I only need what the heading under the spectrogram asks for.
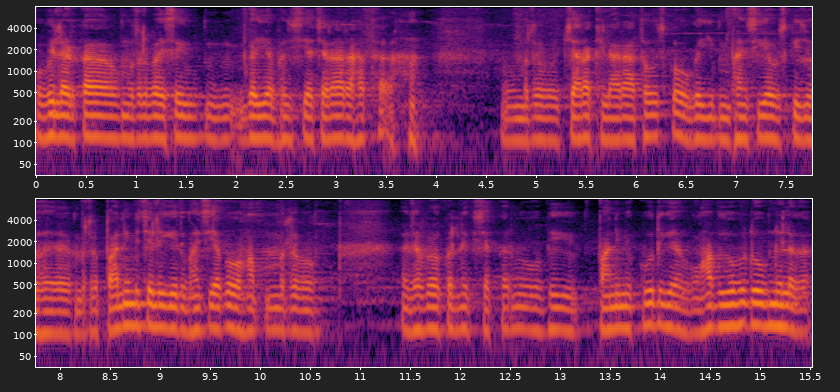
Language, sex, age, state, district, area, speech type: Hindi, male, 45-60, Uttar Pradesh, Prayagraj, urban, spontaneous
